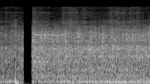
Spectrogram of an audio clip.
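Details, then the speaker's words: Brunswick A2 pinsetter pit conveyor run with the pitboard removed: steady mechanical drone with a busy rattly edge, too much noise from the motor area; loose and missing mounting hardware suspected, not confirmed. "I'm hearing more noise uh from the [Music] motor than our pit can bear I think I might have found it um lose Hardware that one's missing"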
